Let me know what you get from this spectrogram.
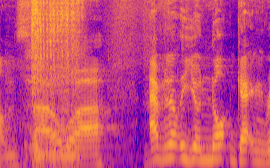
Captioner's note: Tobi scoffs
